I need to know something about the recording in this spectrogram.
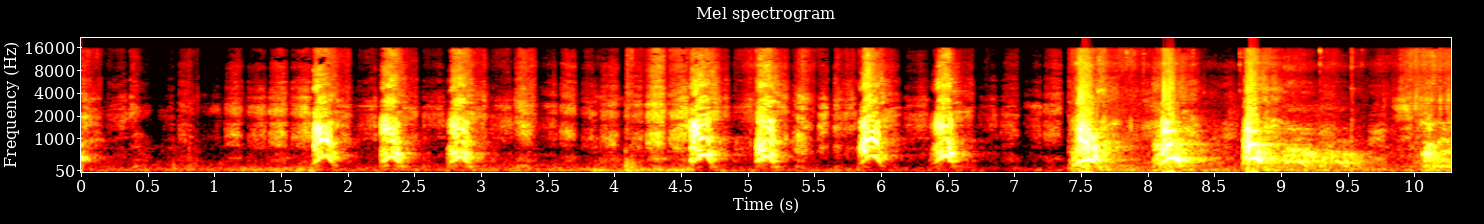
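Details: Aggressive Rottweiler at a kennel in Hoang Mai, Hanoi, Vietnam: after a quiet opening, around a dozen deep barks come in irregular bursts, growing louder and rougher, with overlapping barks near the end.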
